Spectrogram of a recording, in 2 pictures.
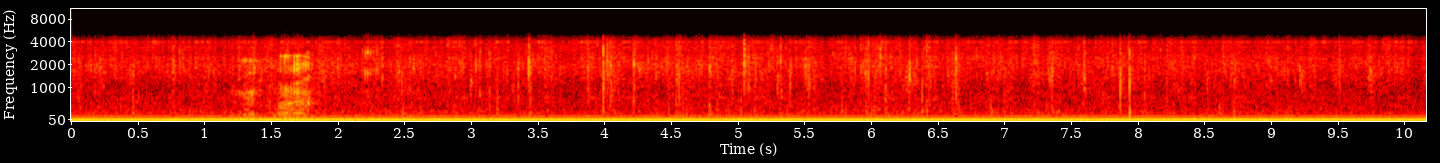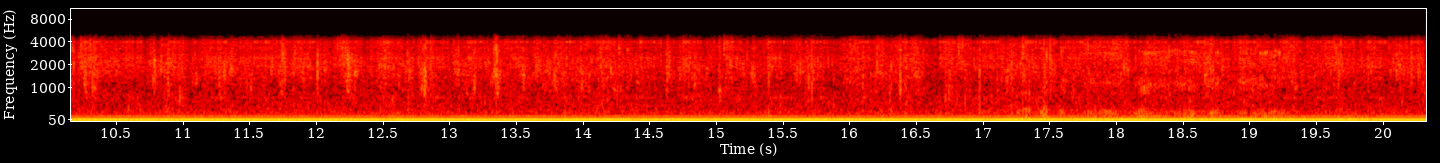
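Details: Wild boar at an Estonian forest camera on 12 December 2012 at about 16:44, a group of eight with two seemingly "conversing": low, rough grunts with a brief squealing burst early on over a steady hum.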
